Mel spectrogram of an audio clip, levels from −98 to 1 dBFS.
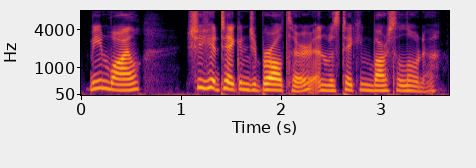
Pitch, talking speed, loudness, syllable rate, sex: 205 Hz, 145 wpm, -17 LUFS, 6.0 syllables/s, female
